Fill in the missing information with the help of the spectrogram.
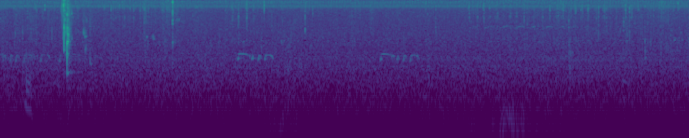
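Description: Near silence over a quiet swamp, broken about a second in by one brief sharp sound as the float and baited line of a long fishing pole land on the water. A small click follows, then two faint short chirping calls.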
